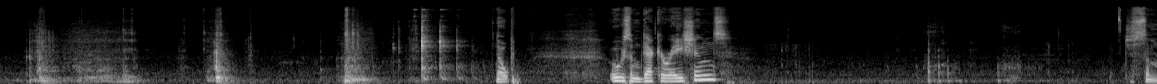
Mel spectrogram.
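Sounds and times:
wooden dresser drawers sliding open and shut: 0.2 - 2.6, 3.2 - 4.8
speech: 5.0 - 5.3, 6.1 - 7.4.

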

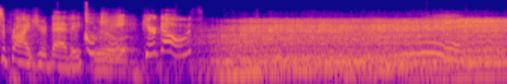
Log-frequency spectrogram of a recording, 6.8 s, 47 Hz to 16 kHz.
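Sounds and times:
speech: 0.0 - 3.4
car engine starting and revving: 2.6 - 6.7.

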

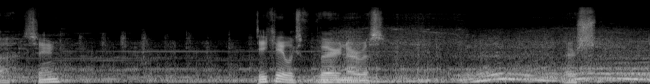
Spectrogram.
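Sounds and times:
speech: 0.2 - 0.8, 2.6 - 4.8, 5.7 - 6.3
Mustang with RB26 engine revving: 3.0 - 6.4.

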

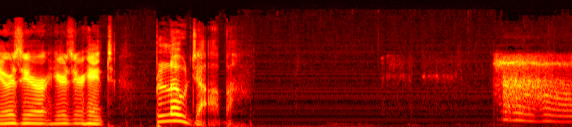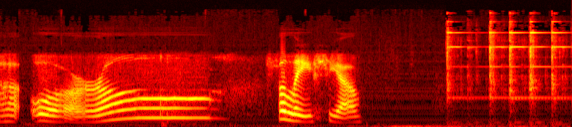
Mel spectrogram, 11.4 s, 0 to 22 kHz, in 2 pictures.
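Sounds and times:
speech: 0.0 - 2.5, 5.0 - 7.2, 8.5 - 9.4
bright metallic bell ringing for correct answer: 10.2 - 11.4.

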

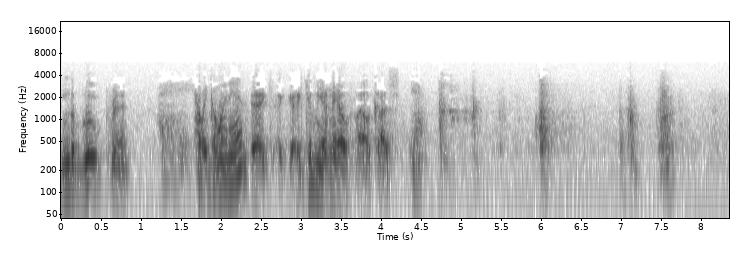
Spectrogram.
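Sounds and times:
speech: 0.0 - 0.9, 1.8 - 4.6
door clunks and scrapes: 7.0 - 7.8.

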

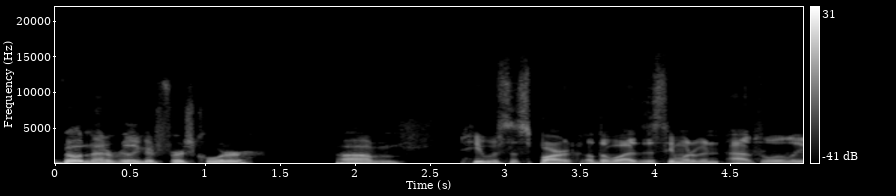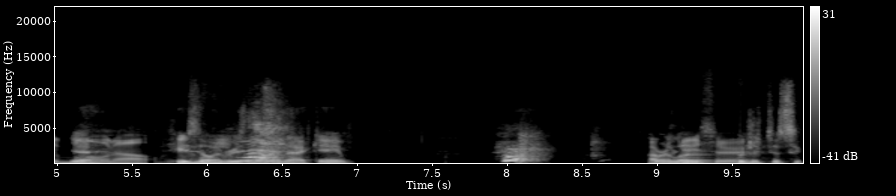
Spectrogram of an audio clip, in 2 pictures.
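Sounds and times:
speech: 0.1 - 7.0, 9.0 - 9.9
person sneezing: 6.2 - 6.6, 8.0 - 8.4.

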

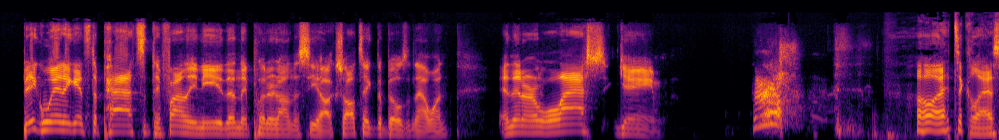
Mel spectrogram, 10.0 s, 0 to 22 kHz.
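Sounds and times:
speech: 0.3 - 6.7, 7.5 - 8.6, 9.2 - 9.9
man sneezing: 7.5 - 8.6.

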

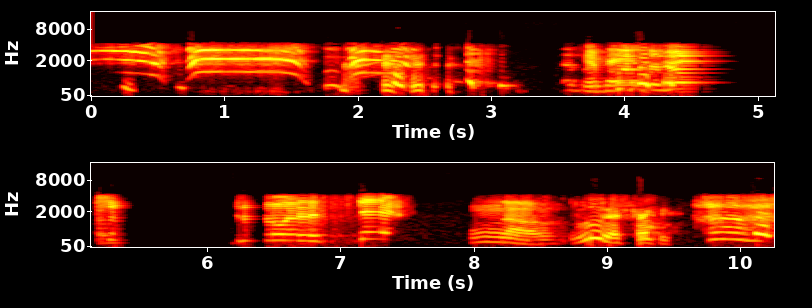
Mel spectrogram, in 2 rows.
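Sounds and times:
muffled scream: 0.0 - 1.7
speech: 0.2 - 0.7, 1.9 - 2.9, 3.7 - 4.6, 6.4 - 10.2
laughter: 1.8 - 3.2, 3.8 - 4.5, 9.8 - 10.2.

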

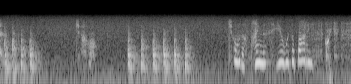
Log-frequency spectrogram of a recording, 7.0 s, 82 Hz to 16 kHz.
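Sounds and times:
loud knocking on a door: 0.0 - 0.9, 2.5 - 4.0
speech: 5.1 - 6.9.

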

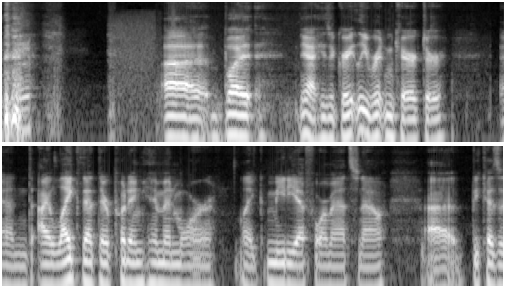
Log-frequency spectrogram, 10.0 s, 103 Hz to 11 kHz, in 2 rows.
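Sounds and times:
person clearing their throat: 0.0 - 0.6
person coughing: 0.0 - 0.6
speech: 1.6 - 10.0.

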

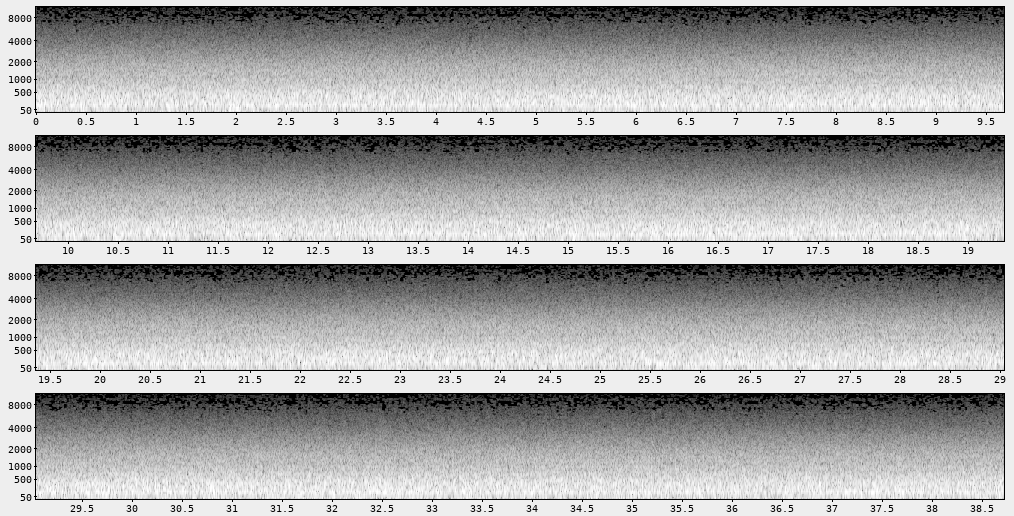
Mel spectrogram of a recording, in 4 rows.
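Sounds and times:
faint droning hum tones: 0.0 - 38.7
steady white noise with deep rumbling low end: 0.0 - 38.7.

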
